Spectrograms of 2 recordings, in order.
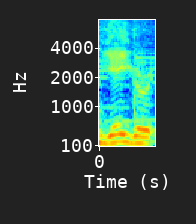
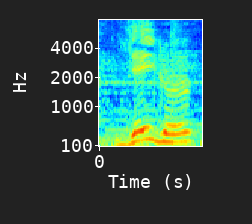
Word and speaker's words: Jaeger: words in their language jaeger which is spelled with a j but pronounced with a y would translate the same onto the japanese language so when writing aaron jaeger a translator would see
